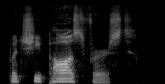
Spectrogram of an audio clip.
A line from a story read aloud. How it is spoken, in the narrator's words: he says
